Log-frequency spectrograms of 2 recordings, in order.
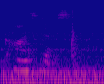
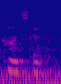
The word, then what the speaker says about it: Constance: My first name is Constance, not Constant.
